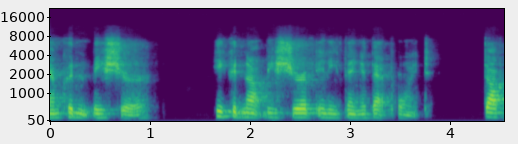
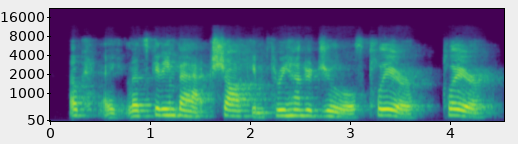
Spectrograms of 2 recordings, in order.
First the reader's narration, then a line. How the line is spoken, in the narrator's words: Sam shouted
